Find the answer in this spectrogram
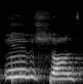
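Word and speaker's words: ils chantent: And please, the ENT is not pronounced. It's il chante, elle chante.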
